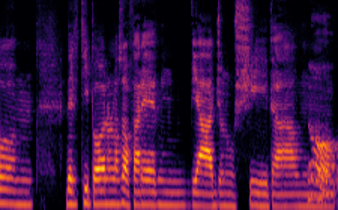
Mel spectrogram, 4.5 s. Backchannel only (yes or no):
no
